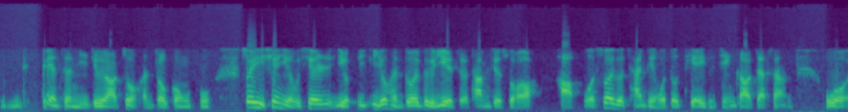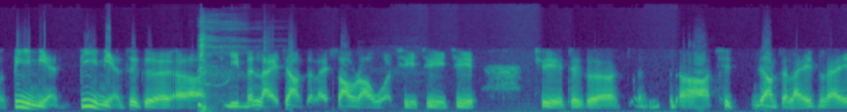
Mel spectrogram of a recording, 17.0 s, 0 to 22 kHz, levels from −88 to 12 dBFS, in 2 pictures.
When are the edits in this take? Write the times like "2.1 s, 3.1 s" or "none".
none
